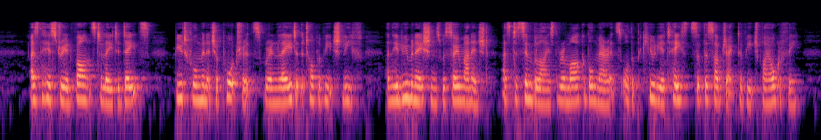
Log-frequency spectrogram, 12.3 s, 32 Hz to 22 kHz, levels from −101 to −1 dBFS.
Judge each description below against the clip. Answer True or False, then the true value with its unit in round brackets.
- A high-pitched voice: True (195 Hz)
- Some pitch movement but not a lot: False (1.7 semitones)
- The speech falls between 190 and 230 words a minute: True (195 wpm)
